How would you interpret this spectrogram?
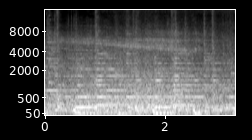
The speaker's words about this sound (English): An airplane flies.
